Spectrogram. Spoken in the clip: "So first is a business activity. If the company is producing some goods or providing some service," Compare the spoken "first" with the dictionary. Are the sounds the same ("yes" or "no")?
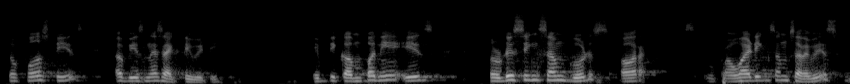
yes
